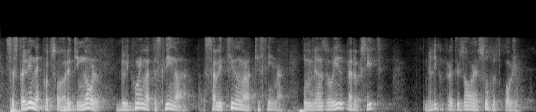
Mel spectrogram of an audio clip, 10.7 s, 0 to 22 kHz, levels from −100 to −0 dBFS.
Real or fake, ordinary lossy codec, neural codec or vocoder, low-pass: fake; none; codec, 44.1 kHz, 2.6 kbps, DAC; 5.4 kHz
